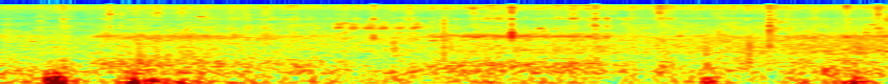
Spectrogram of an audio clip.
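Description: Footsteps through grass, with a few soft low thuds, over faint outdoor ambience.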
